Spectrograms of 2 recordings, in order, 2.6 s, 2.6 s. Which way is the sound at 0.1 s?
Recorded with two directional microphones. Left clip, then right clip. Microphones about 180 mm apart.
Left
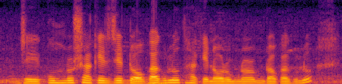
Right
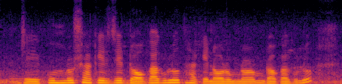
15° left (ahead or behind).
